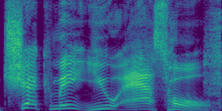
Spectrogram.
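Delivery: high, mock-triumphant declaration; overacted victor's insult; triumphant taunt. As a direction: crow it high, hammed-up. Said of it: "slaps the king in the face with it, saying".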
